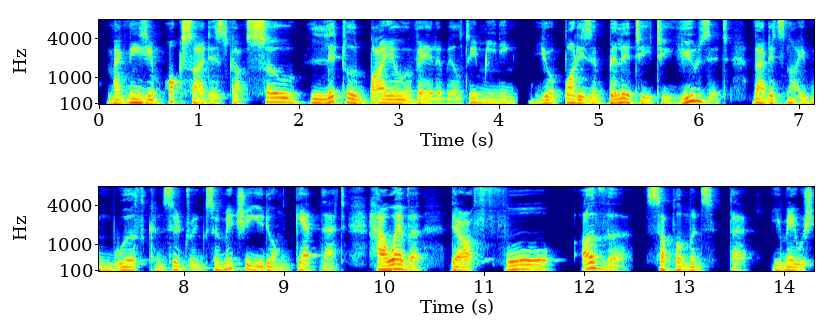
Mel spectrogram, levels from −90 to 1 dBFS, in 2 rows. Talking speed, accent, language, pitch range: 155 wpm, British, English, 120-145 Hz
